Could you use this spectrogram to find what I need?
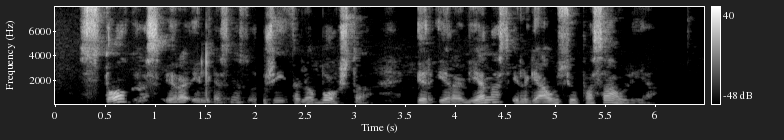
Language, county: Lithuanian, Šiauliai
